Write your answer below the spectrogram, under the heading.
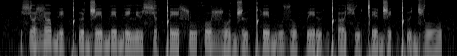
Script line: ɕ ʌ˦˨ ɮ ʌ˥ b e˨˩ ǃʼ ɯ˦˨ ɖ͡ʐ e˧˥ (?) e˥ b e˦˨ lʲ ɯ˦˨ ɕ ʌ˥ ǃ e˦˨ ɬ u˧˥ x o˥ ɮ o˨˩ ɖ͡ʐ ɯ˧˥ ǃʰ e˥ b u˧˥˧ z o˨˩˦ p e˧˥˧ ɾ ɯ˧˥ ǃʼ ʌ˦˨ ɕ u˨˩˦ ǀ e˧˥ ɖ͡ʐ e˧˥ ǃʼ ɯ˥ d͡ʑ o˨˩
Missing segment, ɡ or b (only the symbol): b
